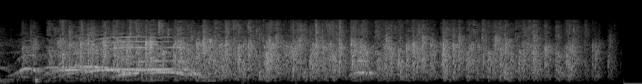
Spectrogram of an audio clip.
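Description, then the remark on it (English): An audience at a poetry performance night breaks into steady applause, dense clapping from many hands for several seconds, with a few cheers and whoops rising over it before it quickly dies away. “That's some mighty good clapping poetry tonight.”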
